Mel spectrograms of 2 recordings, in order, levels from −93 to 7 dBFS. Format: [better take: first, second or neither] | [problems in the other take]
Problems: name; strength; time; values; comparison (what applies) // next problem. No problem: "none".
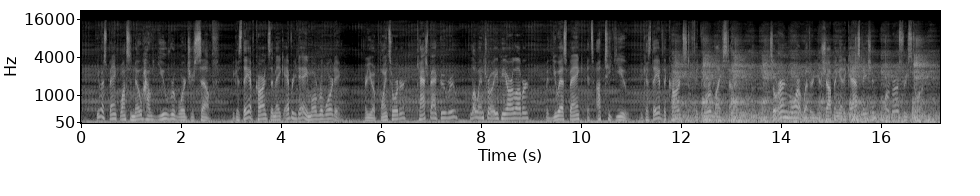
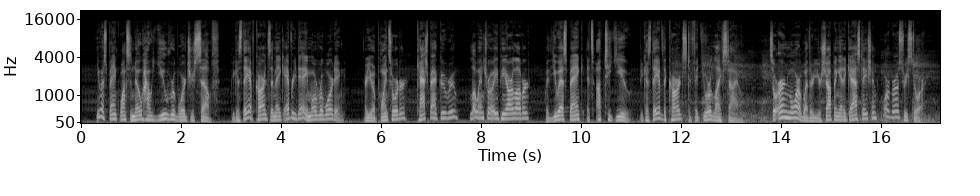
second | machinery noise; loud; throughout; 4 dB below the speech; faint in the second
